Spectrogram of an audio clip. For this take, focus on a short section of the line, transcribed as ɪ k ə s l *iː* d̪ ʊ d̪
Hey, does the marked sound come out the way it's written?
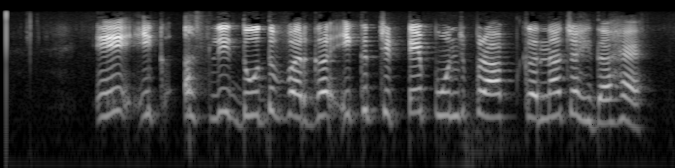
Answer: yes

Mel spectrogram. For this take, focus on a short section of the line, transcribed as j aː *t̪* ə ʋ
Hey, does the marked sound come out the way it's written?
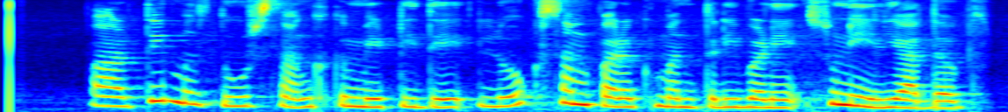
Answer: no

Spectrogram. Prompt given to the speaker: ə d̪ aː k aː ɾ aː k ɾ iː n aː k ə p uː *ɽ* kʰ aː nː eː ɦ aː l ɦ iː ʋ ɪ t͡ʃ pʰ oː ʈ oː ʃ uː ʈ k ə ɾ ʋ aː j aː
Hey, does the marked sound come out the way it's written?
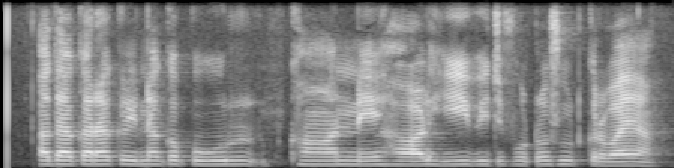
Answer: no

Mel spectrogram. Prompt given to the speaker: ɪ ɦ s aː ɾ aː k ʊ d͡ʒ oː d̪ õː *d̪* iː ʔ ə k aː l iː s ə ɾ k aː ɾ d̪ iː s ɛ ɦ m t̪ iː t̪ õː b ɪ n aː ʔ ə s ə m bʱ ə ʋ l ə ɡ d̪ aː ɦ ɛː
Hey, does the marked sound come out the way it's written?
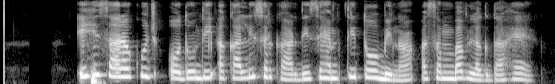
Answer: yes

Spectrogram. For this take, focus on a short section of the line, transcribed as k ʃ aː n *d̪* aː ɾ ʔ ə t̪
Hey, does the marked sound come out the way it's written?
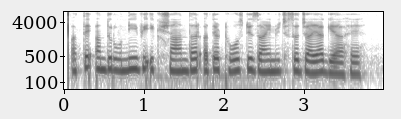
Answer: yes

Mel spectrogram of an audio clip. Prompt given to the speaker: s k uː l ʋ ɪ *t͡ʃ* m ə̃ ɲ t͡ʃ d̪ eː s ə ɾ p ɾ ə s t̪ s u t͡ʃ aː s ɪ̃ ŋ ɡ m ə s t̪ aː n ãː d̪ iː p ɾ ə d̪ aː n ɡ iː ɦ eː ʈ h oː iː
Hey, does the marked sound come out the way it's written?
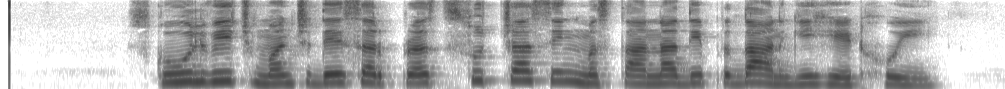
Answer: yes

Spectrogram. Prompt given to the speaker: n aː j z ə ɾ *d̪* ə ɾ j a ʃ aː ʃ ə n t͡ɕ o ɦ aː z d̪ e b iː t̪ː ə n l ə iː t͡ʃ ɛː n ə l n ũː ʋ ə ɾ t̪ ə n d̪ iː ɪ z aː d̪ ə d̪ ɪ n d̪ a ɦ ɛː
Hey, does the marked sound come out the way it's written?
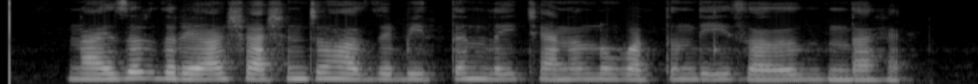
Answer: yes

